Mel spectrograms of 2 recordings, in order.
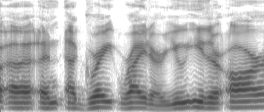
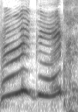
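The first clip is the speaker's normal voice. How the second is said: very high, birdlike parrot call. Speaker comparing being far from the mic to a parrot, parrot voice. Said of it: "it's like when the parrot goes".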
